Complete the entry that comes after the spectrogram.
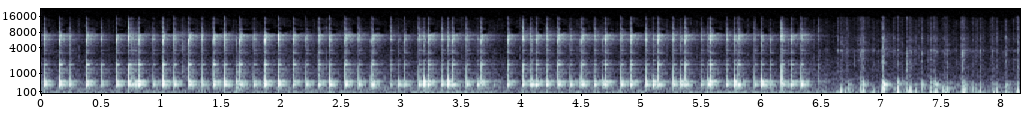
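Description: Long acrylic nails tap and scratch the side of a small red Coca-Cola aluminum can held in both hands. About fifty quick, dry clicks come in a rapid, uneven stream, each with a bright metallic ping and very short ring. In the last second and a half the taps thin out and turn softer and duller.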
